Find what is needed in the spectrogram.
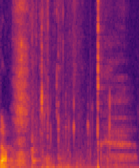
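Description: Quiet handling of a playing card as it is taken up from a glass tabletop: faint rustling, with one sharp click about a second and a half in.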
